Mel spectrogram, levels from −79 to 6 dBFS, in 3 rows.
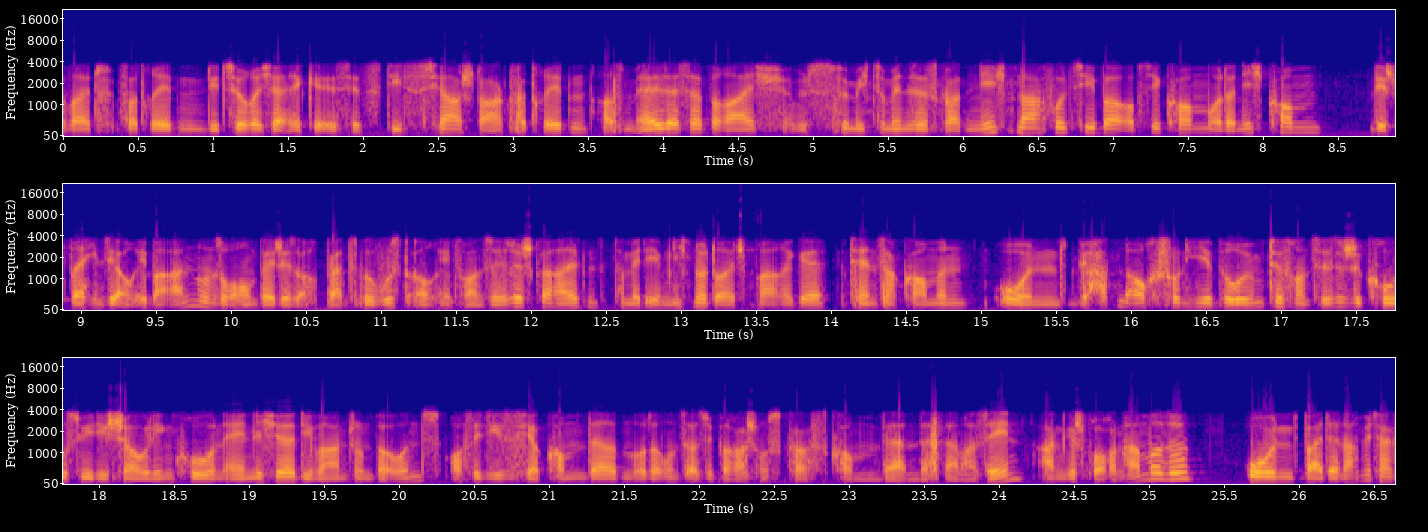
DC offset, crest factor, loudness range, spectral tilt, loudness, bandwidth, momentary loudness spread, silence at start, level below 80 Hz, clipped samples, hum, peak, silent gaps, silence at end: under 0.1%; 16 dB; 2 LU; -6.5 dB/octave; -17 LUFS; 8.2 kHz; 7 LU; 0 s; -60 dBFS; under 0.1%; none; 0 dBFS; none; 0 s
